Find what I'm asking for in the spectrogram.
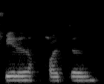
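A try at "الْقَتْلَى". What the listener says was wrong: Qatla. Dia kena bunyi qatla. Nak minta ulang balik sebab yang hujung tu fil qatla.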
